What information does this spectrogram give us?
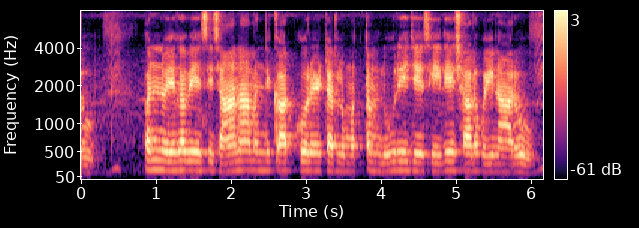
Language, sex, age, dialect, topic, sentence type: Telugu, male, 18-24, Southern, banking, statement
